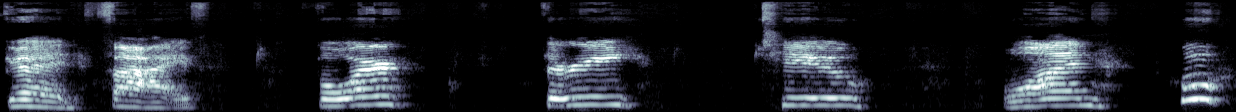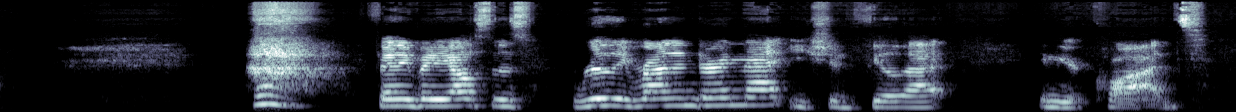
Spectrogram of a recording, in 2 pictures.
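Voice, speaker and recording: This young woman teaches a seated exercise class remotely from her home, counting reps aloud and tossing in short, cheerful coaching cues. Her fairly high voice is pushed and bright, slow, with frequent pauses, and recorded far from the mic.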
